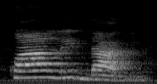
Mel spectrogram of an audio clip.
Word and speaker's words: qualidade: Assim como o exemplo da palavra queijo e qualidade. Qualidade, eu falo QU. Então, qualidade, o QU da palavra qualidade não é um dígrafo, mas o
